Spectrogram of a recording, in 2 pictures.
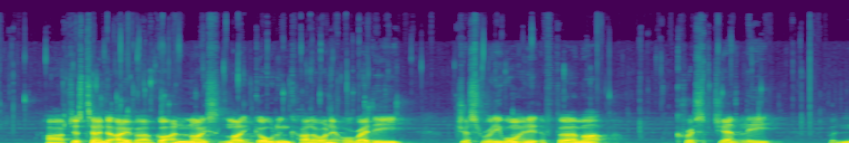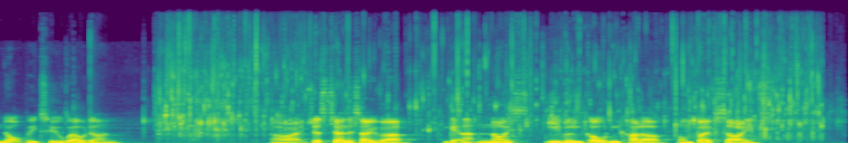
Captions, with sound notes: I've just turned it over, I've got a nice light golden colour on it already. Just really wanting it to firm up, crisp gently but not be too well done. (sizzling) Alright, just turned this over. Getting that nice, even golden colour on both sides.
